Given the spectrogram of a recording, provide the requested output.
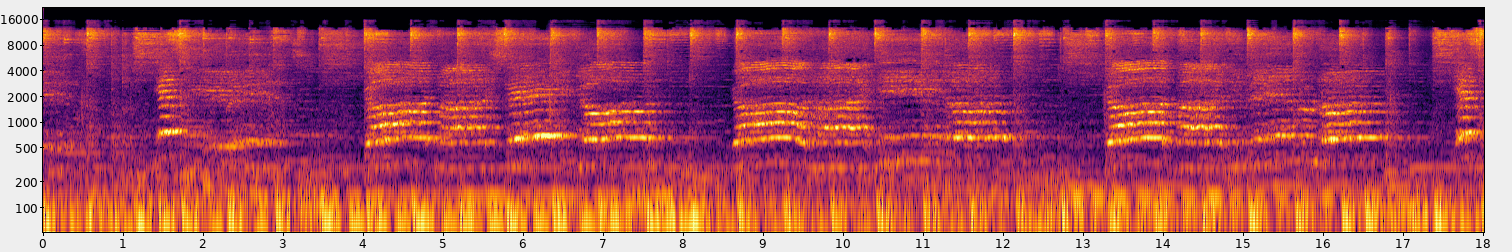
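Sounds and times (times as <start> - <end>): instrumental accompaniment with heavy bass: 0.0 - 18.0
woman singing gospel song: 1.3 - 12.6, 13.3 - 16.9, 17.6 - 18.0.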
